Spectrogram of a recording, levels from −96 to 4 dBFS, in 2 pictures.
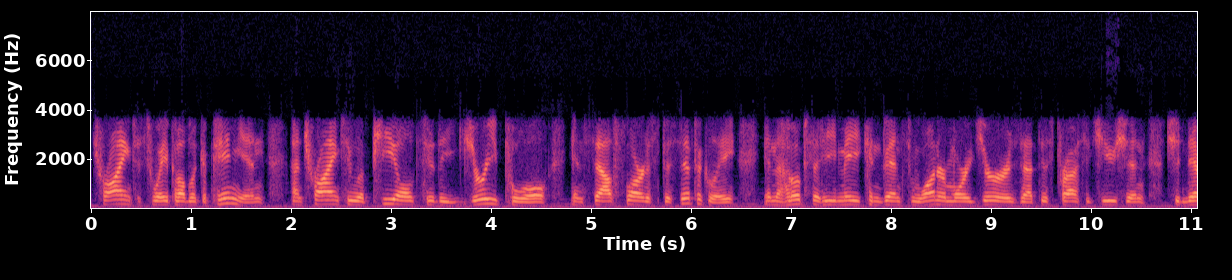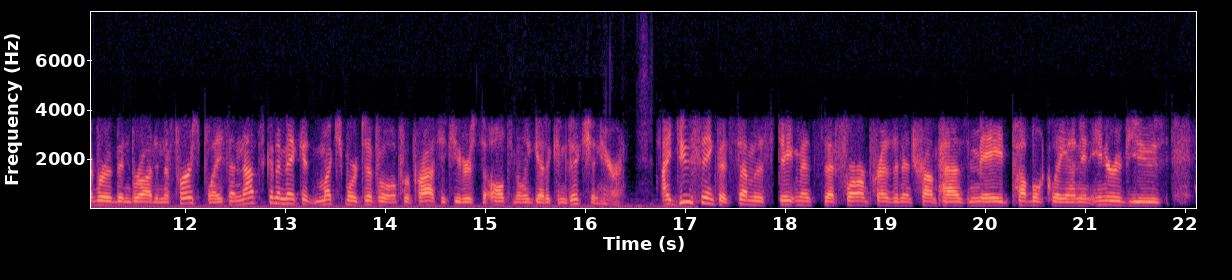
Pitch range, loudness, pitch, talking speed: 140-160 Hz, -23 LUFS, 150 Hz, 205 wpm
